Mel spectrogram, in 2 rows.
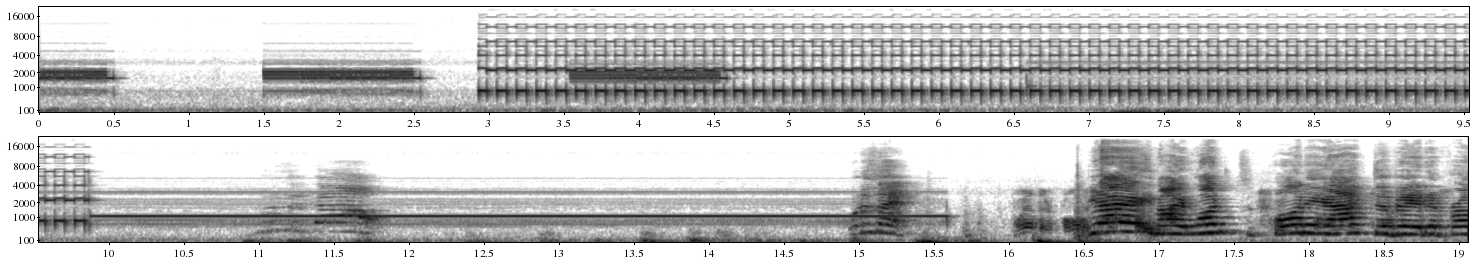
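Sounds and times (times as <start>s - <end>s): rapidly pulsing alarm beep: 3.0s - 15.7s.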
